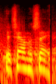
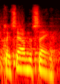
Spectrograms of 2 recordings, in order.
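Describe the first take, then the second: Both takes have the same delivery.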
